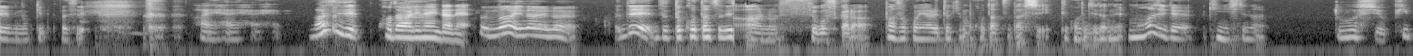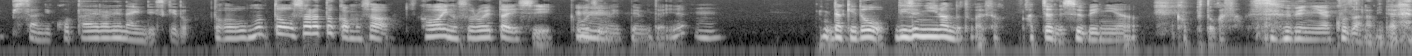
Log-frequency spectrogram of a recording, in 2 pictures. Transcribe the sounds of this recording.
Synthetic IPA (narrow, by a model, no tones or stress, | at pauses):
t̪eɾebʲino̞kːet̪e̥t̪aɕḭ | haiɦaihaihai | maʑid̪e̞kʰo̞d̪aβaɾʲinaĩnd̪anḛnainainai | d̪e̞d͡zɨt̪ːo̞ko̞t̪at͡sɨd̪eʔano̞sɨɡo̞sɨ̥kaɾa̰pas̬o̞kõjaɾɯ̟t̪o̞kʲimo̞ko̞t̪at͡sɨd̪aɕḭt̪ːe̞kãɲ̟d͡ʑid̪ane̞maʑid̪e̞kʲiɲ̟iɕi̥t̪e̞nai | d̪̥o̞ːɕio̞pʲipʲːi̥sãɲ̟ːikʰo̞t̪ae̞ɾaɾe̞naĩnd̪e̞sɨ̥ke̞d̪o̞̰ | d̪̥akaɾhõ̞nt̪o̞ːsaɾat̪o̞kamo̞sa | kaβaiːno̞so̞ɾo̞e̞t̪aiɕḭkoːĩŋɡajɯt̪ːemʲːit̪a̰iɲinẽ̞ | d̪ake̞d̪o̞d̪ʲizɨɲ̟iːɾãnd̪o̞t̪o̞ka̰d̪e̞sa | katt͡ɕːaɯ̟nd̪esɨːbe̞ɲ̟iakʰapːɯ̟̥t̪o̞kasḁsɨbe̞ɲ̟iako̞zaɾa̰mʲit̪aina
